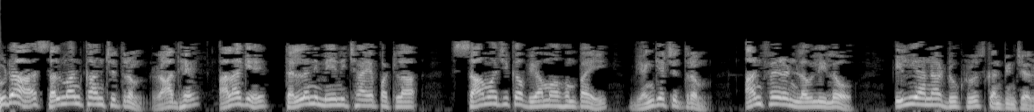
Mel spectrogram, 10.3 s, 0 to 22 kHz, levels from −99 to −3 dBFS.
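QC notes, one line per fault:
throughout: transcoding between lossy codecs. The speech was likely encoded, then re-encoded by a second lossy codec, with artefacts pointing to low-bitrate MP3 then Vorbis. Each pass stacks its own smearing and swirl on the last's, and nothing remains above 5.6 kHz.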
